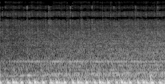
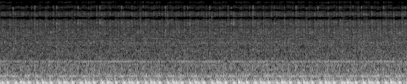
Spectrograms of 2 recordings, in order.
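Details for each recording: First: 6.0 LQ9 V8 after head gasket, valve job and lifter replacement, first start: steady, even idle with no lifter tick. A small exhaust manifold leak remains from broken and missing bolts. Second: LQ9 6.0 V8 first startup after valve job, head gasket and lifter replacement: steady deep idle with a light puffing tick from an exhaust manifold leak with two broken and three missing bolts; lifter tick gone.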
